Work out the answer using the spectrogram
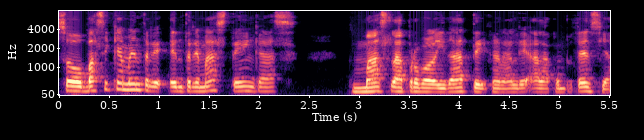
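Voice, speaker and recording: The background is quiet as a man talks. His voice is fairly high-pitched with ordinary pitch variation. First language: English (speaking Spanish). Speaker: digital marketing consultant. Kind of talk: sales pitch. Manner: halting.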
